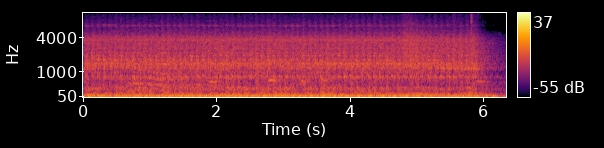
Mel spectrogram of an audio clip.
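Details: 2005 Ford F-350 6.0 Powerstroke diesel, cranked about 10 seconds after crank-assist pre-charge: long, low, labouring cranking that never catches. Crank no start.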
